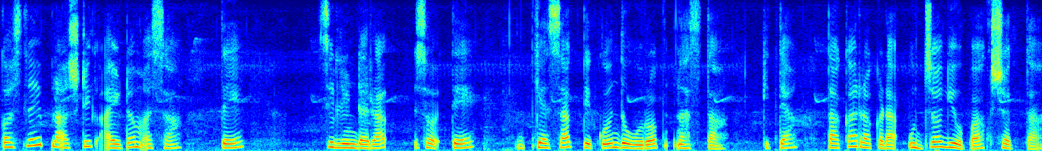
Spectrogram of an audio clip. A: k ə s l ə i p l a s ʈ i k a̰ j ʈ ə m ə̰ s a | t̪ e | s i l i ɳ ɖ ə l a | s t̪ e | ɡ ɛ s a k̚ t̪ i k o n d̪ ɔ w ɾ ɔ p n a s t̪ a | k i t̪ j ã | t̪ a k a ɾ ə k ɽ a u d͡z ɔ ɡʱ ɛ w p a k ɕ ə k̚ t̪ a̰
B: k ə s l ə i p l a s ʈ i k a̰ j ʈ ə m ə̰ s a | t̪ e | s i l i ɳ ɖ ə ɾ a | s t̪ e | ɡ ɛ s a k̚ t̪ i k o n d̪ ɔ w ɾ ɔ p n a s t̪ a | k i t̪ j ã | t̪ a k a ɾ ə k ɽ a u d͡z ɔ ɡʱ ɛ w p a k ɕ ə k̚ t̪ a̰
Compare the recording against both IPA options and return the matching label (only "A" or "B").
B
